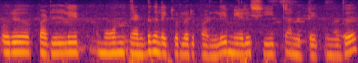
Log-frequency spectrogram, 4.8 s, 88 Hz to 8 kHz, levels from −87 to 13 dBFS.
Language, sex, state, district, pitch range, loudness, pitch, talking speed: Malayalam, female, Kerala, Kollam, 175-195 Hz, -16 LUFS, 185 Hz, 125 wpm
